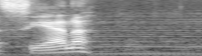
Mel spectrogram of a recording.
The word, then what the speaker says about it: Sienna: tending to everything is sorry if I'm getting this wrong, Sienna? Yes, that is how you pronounce it.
